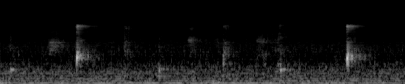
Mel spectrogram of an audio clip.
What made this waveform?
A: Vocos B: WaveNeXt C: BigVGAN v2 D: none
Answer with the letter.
C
